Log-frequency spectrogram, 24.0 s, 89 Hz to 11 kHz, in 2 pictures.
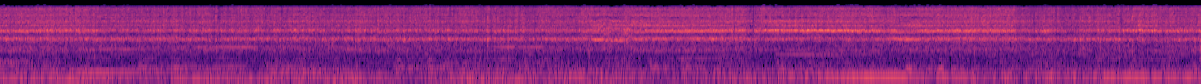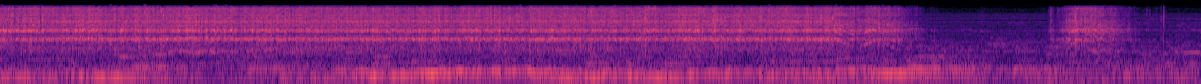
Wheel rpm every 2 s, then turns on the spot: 160, 160, 160, 160, 160, 160, 160, 160, 160, 160, 70, 20.
none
